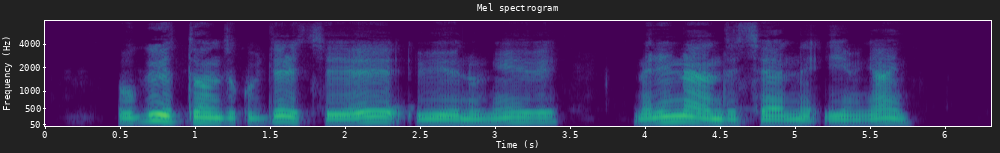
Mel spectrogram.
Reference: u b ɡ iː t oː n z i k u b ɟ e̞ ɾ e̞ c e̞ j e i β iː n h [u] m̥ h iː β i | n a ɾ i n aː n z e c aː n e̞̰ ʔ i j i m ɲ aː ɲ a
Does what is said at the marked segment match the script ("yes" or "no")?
yes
